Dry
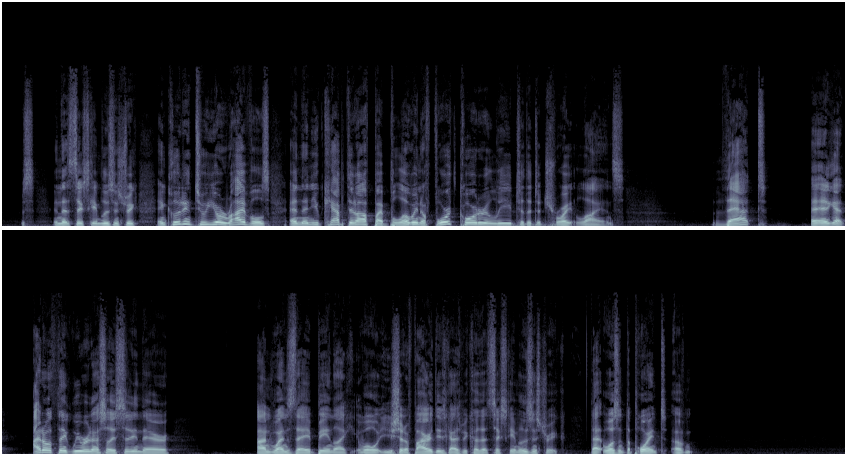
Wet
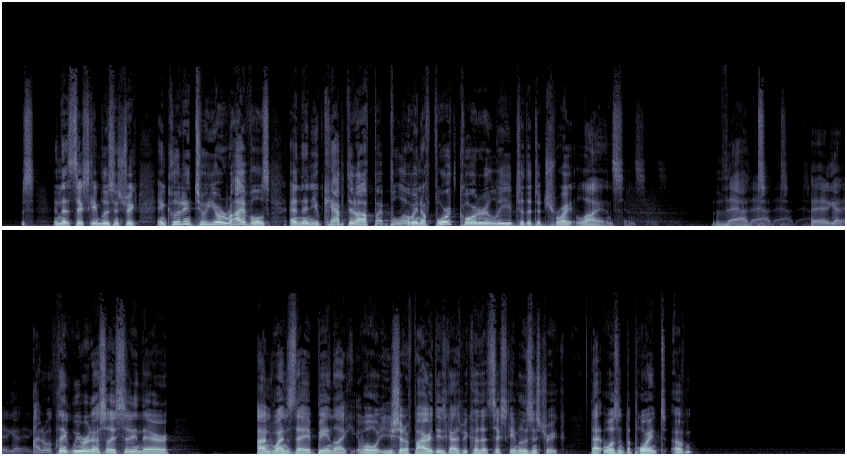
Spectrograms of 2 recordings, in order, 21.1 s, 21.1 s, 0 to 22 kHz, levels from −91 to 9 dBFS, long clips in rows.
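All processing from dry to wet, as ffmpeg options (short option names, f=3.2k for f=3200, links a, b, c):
-filter_complex "[0:a]asettb=1/sr,asplit=3[a][b][c];[a]atrim=end=4.604[d];[b]atrim=start=4.6:end=5.08,asetpts=PTS-STARTPTS,afade=t=in:d=0.004:c=qsin,afade=t=out:st=0.476:d=0.004:c=qsin,highshelf=f=5.3k:g=6,aecho=1:1:3.5:0.38,atrim=end_sample=21168,acompressor=threshold=-27dB:ratio=6:attack=3.2:release=140:knee=1:detection=peak[e];[c]atrim=start=5.076[f];[d][e]acrossfade=d=0.004:c1=hsin:c2=qsin[g];[g][f]acrossfade=d=0.004:c1=qsin:c2=hsin,asettb=1/sr,asplit=3[h][i][j];[h]atrim=end=7.504[k];[i]atrim=start=7.5:end=11.25,asetpts=PTS-STARTPTS,afade=t=in:d=0.004:c=qsin,afade=t=out:st=3.746:d=0.004:c=qsin,acompressor=threshold=-33dB:ratio=10:attack=3.2:release=140:knee=1:detection=peak,asplit=2[l][m];[m]adelay=282,lowpass=f=3.3k:p=1,volume=-9dB,asplit=2[n][o];[o]adelay=282,lowpass=f=3.3k:p=1,volume=0.28,asplit=2[p][q];[q]adelay=282,lowpass=f=3.3k:p=1,volume=0.28[r];[l][n][p][r]amix=inputs=4:normalize=0,atrim=end_sample=165375[s];[j]atrim=start=11.246[t];[k][s]acrossfade=d=0.004:c1=hsin:c2=qsin[u];[u][t]acrossfade=d=0.004:c1=qsin:c2=hsin,asettb=1/sr,asplit=3[v][w][x];[v]atrim=end=17.984[y];[w]atrim=start=17.98:end=18.59,asetpts=PTS-STARTPTS,afade=t=in:d=0.004:c=qsin,afade=t=out:st=0.606:d=0.004:c=qsin,highshelf=f=3.6k:g=-7,bandreject=f=830:w=7.5[z];[x]atrim=start=18.586[aa];[y][z]acrossfade=d=0.004:c1=hsin:c2=qsin[ab];[ab][aa]acrossfade=d=0.004:c1=qsin:c2=hsin"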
